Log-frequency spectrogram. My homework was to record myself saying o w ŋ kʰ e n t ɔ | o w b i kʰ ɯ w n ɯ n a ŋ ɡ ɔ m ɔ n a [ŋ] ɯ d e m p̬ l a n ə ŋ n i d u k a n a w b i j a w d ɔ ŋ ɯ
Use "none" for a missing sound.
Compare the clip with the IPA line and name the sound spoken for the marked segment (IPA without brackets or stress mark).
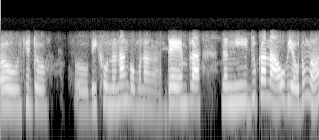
ŋ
